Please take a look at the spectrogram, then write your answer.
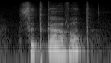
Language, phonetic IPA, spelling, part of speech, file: Czech, [ˈsɛtkaːvat], setkávat, verb, Cs-setkávat.ogg
- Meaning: imperfective form of setkat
